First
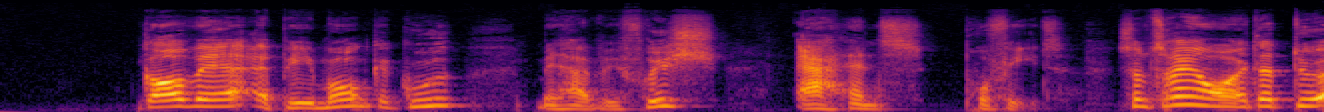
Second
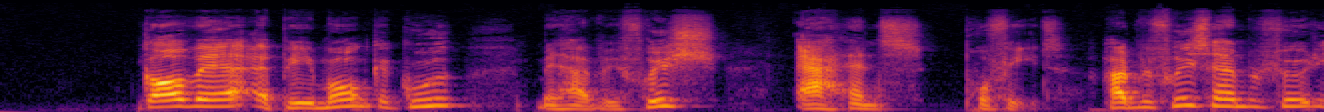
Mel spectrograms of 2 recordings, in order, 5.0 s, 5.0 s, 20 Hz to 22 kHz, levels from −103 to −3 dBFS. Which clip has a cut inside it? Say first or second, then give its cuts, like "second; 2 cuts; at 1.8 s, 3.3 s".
first; 1 cut; at 4.1 s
